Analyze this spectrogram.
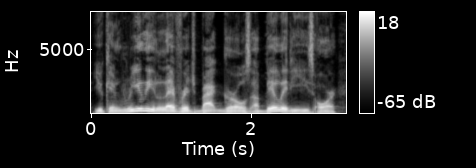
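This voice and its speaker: A man's voice: lowish voice, expressive, normal speed, dark tone, no room sound, clean studio sound. A man giving casual, opinionated game review commentary in a conversational way, his voice stuffed up by a cold.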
